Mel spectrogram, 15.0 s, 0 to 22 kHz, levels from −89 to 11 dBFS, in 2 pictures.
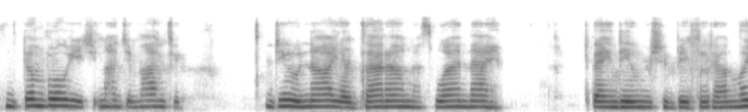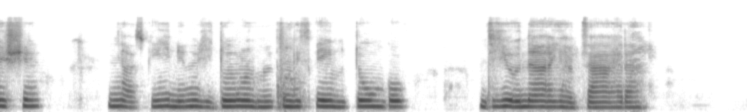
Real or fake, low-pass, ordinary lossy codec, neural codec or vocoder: fake; 9.9 kHz; Opus, 16 kbps; autoencoder, 22.05 kHz, a latent of 192 numbers a frame, VITS, trained on one speaker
